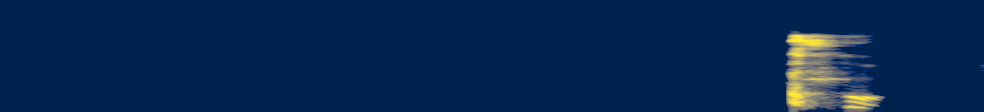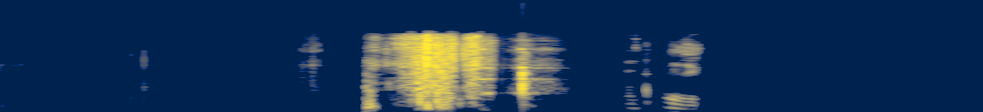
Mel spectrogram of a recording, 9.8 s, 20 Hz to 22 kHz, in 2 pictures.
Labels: {"expert_labels": [{"quality": "ok", "cough_type": "unknown", "dyspnea": false, "wheezing": false, "stridor": false, "choking": false, "congestion": false, "nothing": true, "diagnosis": "healthy cough", "severity": "pseudocough/healthy cough"}], "age": 24, "gender": "male", "respiratory_condition": false, "fever_muscle_pain": false, "status": "COVID-19"}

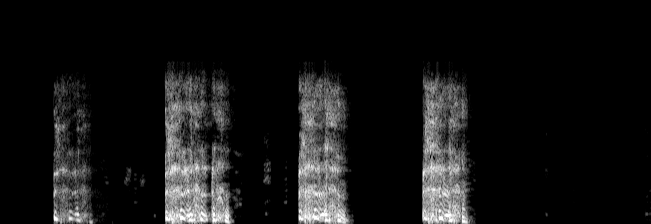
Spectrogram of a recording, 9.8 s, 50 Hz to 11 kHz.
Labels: {"expert_labels": [{"quality": "good", "cough_type": "wet", "dyspnea": false, "wheezing": false, "stridor": false, "choking": false, "congestion": false, "nothing": true, "diagnosis": "lower respiratory tract infection", "severity": "unknown"}], "age": 46, "gender": "male", "respiratory_condition": false, "fever_muscle_pain": false, "status": "healthy"}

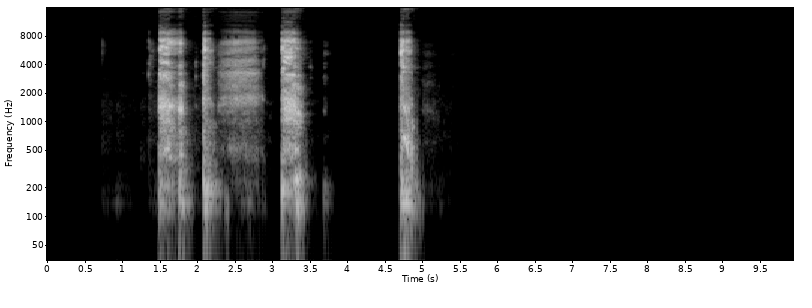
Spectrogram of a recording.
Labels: {"expert_labels": [{"quality": "ok", "cough_type": "unknown", "dyspnea": false, "wheezing": false, "stridor": false, "choking": false, "congestion": false, "nothing": true, "diagnosis": "lower respiratory tract infection", "severity": "mild"}], "age": 40, "gender": "male", "respiratory_condition": false, "fever_muscle_pain": false, "status": "symptomatic"}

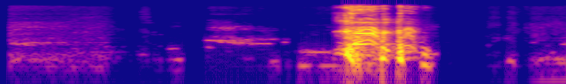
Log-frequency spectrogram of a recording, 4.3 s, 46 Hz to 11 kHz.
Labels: {"expert_labels": [{"quality": "good", "cough_type": "dry", "dyspnea": false, "wheezing": false, "stridor": false, "choking": false, "congestion": false, "nothing": true, "diagnosis": "healthy cough", "severity": "pseudocough/healthy cough"}], "age": 29, "gender": "male", "respiratory_condition": true, "fever_muscle_pain": true, "status": "COVID-19"}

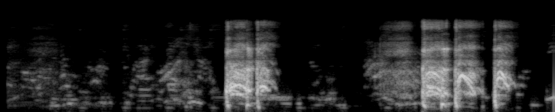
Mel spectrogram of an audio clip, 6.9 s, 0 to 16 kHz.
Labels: {"expert_labels": [{"quality": "ok", "cough_type": "dry", "dyspnea": false, "wheezing": false, "stridor": false, "choking": false, "congestion": false, "nothing": true, "diagnosis": "COVID-19", "severity": "mild"}], "age": 45, "gender": "male", "respiratory_condition": false, "fever_muscle_pain": false, "status": "healthy"}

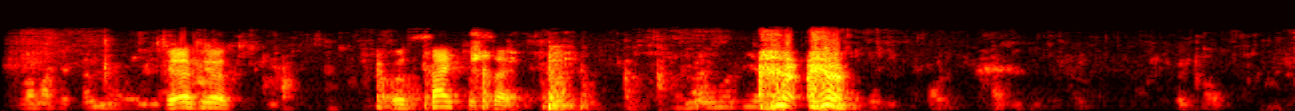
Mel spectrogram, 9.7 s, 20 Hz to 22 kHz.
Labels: {"expert_labels": [{"quality": "good", "cough_type": "dry", "dyspnea": false, "wheezing": false, "stridor": false, "choking": false, "congestion": false, "nothing": true, "diagnosis": "healthy cough", "severity": "pseudocough/healthy cough"}], "age": 23, "gender": "female", "respiratory_condition": false, "fever_muscle_pain": false, "status": "COVID-19"}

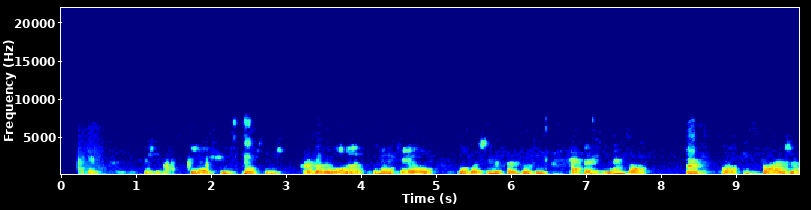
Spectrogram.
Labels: {"expert_labels": [{"quality": "no cough present", "cough_type": "unknown", "dyspnea": false, "wheezing": false, "stridor": false, "choking": false, "congestion": false, "nothing": true, "diagnosis": "healthy cough", "severity": "pseudocough/healthy cough"}]}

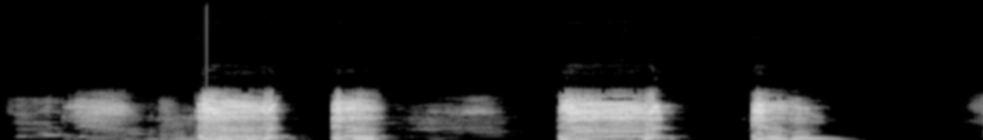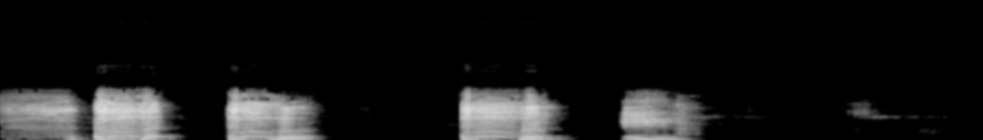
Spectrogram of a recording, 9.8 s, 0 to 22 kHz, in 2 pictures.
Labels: {"expert_labels": [{"quality": "good", "cough_type": "dry", "dyspnea": false, "wheezing": false, "stridor": false, "choking": false, "congestion": false, "nothing": true, "diagnosis": "upper respiratory tract infection", "severity": "mild"}], "age": 34, "gender": "female", "respiratory_condition": false, "fever_muscle_pain": false, "status": "symptomatic"}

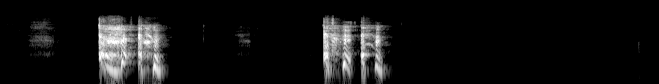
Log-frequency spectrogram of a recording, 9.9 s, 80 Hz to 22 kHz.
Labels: {"expert_labels": [{"quality": "good", "cough_type": "dry", "dyspnea": false, "wheezing": false, "stridor": false, "choking": false, "congestion": false, "nothing": false, "diagnosis": "upper respiratory tract infection", "severity": "mild"}], "age": 26, "gender": "female", "respiratory_condition": false, "fever_muscle_pain": true, "status": "symptomatic"}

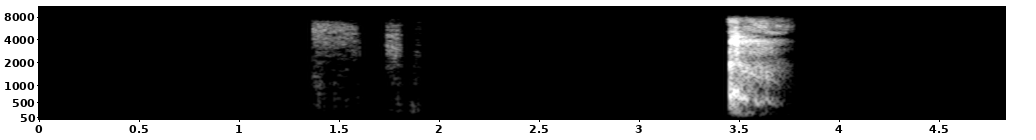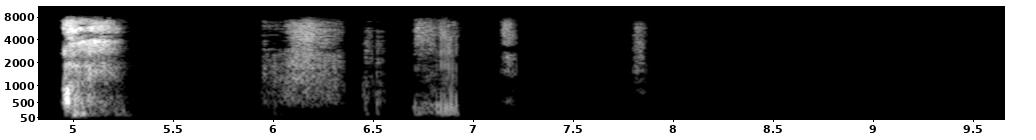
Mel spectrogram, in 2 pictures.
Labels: {"expert_labels": [{"quality": "good", "cough_type": "dry", "dyspnea": false, "wheezing": false, "stridor": false, "choking": false, "congestion": false, "nothing": true, "diagnosis": "COVID-19", "severity": "mild"}], "age": 48, "gender": "female", "respiratory_condition": false, "fever_muscle_pain": false, "status": "healthy"}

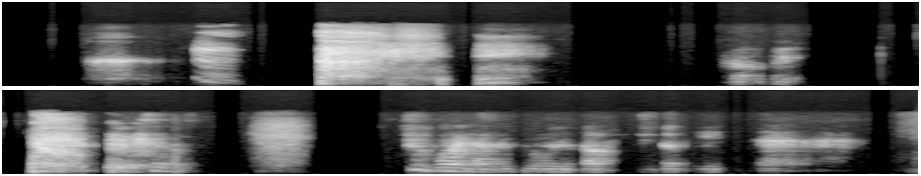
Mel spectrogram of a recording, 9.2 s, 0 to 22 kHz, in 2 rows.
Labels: {"expert_labels": [{"quality": "good", "cough_type": "dry", "dyspnea": false, "wheezing": false, "stridor": false, "choking": false, "congestion": true, "nothing": false, "diagnosis": "upper respiratory tract infection", "severity": "mild"}], "age": 20, "gender": "male", "respiratory_condition": false, "fever_muscle_pain": false, "status": "COVID-19"}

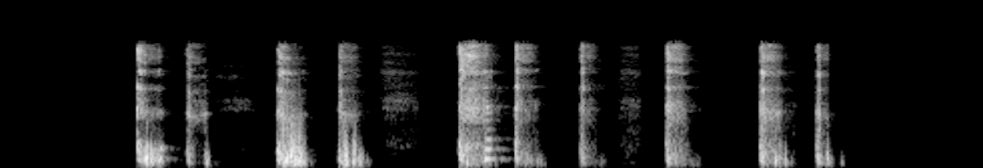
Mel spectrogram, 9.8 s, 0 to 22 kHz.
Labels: {"expert_labels": [{"quality": "good", "cough_type": "dry", "dyspnea": false, "wheezing": false, "stridor": false, "choking": false, "congestion": false, "nothing": true, "diagnosis": "obstructive lung disease", "severity": "severe"}], "age": 20, "gender": "male", "respiratory_condition": false, "fever_muscle_pain": false, "status": "healthy"}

